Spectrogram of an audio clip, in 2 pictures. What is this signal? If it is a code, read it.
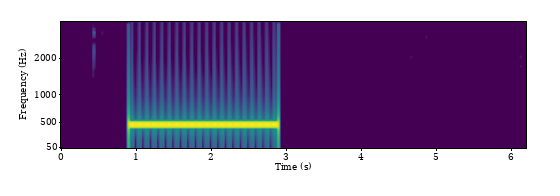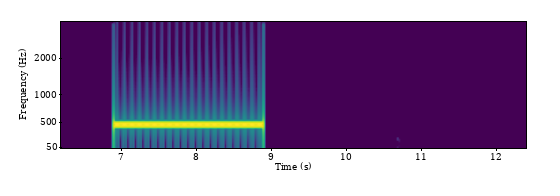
Ringback tone (North America), 440 + 480 Hz.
